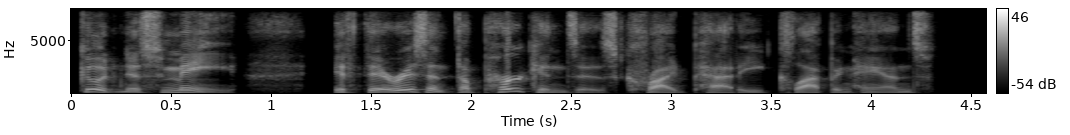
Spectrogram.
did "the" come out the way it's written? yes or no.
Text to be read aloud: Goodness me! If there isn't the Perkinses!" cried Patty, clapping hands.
yes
